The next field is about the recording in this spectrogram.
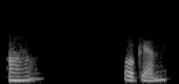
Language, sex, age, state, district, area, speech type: Telugu, male, 18-30, Telangana, Vikarabad, urban, conversation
